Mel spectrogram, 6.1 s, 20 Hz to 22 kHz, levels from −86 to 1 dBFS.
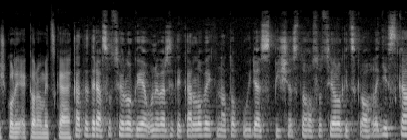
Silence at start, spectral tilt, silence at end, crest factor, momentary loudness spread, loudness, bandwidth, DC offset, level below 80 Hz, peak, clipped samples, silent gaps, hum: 0 s; -4 dB/octave; 0 s; 18 dB; 6 LU; -24 LUFS; 16 kHz; under 0.1%; -58 dBFS; -6 dBFS; under 0.1%; none; none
